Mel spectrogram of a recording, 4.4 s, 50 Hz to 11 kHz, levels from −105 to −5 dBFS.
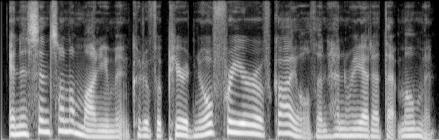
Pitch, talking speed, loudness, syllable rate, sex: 170 Hz, 220 wpm, -16 LUFS, 6.4 syllables/s, female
